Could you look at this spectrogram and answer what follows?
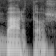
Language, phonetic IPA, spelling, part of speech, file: Polish, [ˈbartɔʃ], Bartosz, proper noun, Pl-Bartosz.ogg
